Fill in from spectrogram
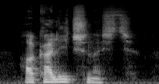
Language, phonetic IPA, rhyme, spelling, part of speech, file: Belarusian, [akaˈlʲit͡ʂnasʲt͡sʲ], -it͡ʂnasʲt͡sʲ, акалічнасць, noun, Be-акалічнасць.ogg
- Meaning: 1. circumstance 2. adverbial modifier, adverb, adjunct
